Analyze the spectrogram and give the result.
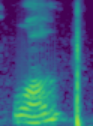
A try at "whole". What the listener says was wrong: Hole. So here we don't pronounce the W. We pronounce it the same as whole. The whole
